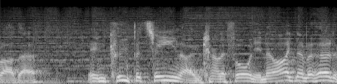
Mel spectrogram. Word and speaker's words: Cupertino: Yeah, I laughed when I saw it, because even though it is pronounced Cupertino, I checked, it looks exactly like cup of tea.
